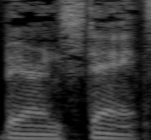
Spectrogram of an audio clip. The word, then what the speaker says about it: Berenstain: I remember it being spelled Berenstein but pronounced Baron stains see I mean it's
